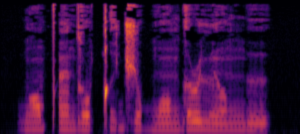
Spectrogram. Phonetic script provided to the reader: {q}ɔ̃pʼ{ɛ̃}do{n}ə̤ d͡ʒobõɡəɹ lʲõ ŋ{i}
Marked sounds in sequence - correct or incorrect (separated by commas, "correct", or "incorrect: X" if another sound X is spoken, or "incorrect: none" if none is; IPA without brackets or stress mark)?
incorrect: ɡ, correct, incorrect: ǃ, incorrect: ɨ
